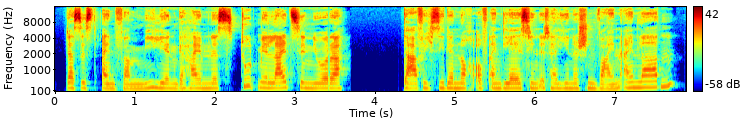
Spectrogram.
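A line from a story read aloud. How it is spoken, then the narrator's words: Laughing. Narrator (German): lachte der Wirt und sagte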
